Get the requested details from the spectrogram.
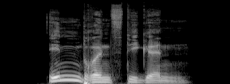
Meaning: inflection of inbrünstig: 1. strong genitive masculine/neuter singular 2. weak/mixed genitive/dative all-gender singular 3. strong/weak/mixed accusative masculine singular 4. strong dative plural
- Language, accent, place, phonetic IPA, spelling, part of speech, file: German, Germany, Berlin, [ˈɪnˌbʁʏnstɪɡn̩], inbrünstigen, adjective, De-inbrünstigen.ogg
